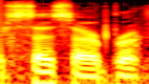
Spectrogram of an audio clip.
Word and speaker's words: Cesar Brook: caesar brook campsite or cesar brooke campsite it's spelled c-e-s-a-r so it's not like caesar caesar but um names don't have rules so it could be anything and uh got a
